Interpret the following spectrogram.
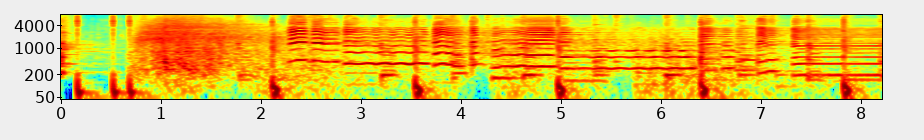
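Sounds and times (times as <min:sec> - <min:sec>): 
thunder: 0:00.2 - 0:08.1.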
